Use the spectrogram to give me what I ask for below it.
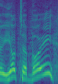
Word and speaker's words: Göteborg: Yes, welcome to Göteborg. That's my attempt at a Swedish pronunciation of Gothenburg.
